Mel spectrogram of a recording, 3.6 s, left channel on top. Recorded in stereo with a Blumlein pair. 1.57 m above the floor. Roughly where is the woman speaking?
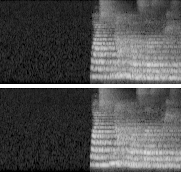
Ahead right.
